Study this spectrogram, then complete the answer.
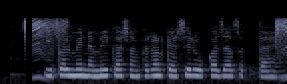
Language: Hindi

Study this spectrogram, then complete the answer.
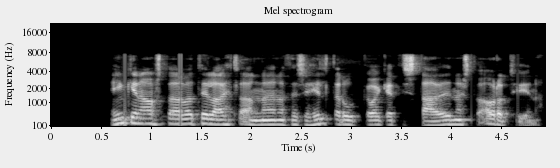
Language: Icelandic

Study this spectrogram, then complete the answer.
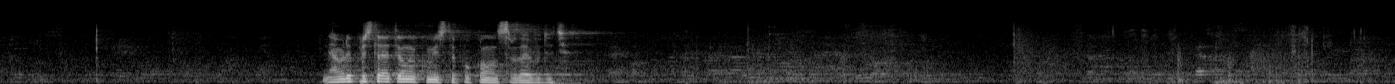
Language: Bulgarian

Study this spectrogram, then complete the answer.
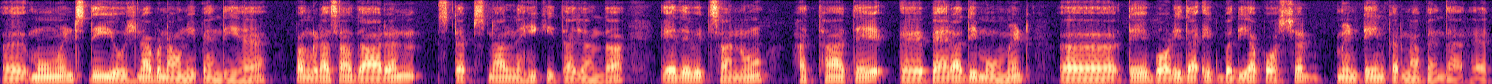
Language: Punjabi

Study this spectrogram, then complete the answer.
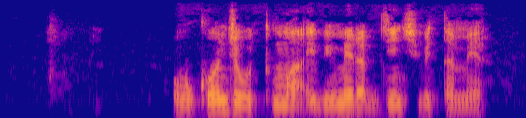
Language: Kinyarwanda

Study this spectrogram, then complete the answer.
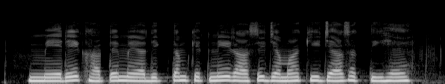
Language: Hindi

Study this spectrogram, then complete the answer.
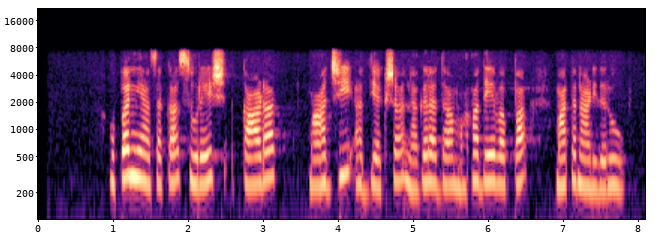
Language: Kannada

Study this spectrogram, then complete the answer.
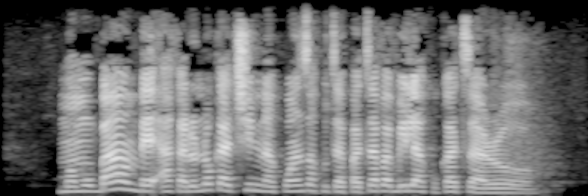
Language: Swahili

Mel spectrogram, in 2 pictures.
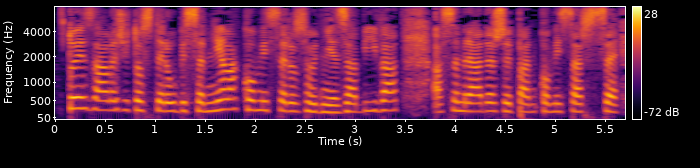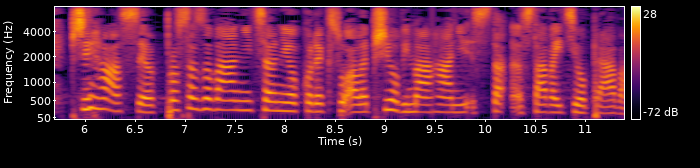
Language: Czech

